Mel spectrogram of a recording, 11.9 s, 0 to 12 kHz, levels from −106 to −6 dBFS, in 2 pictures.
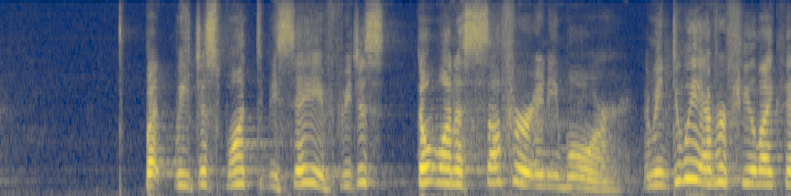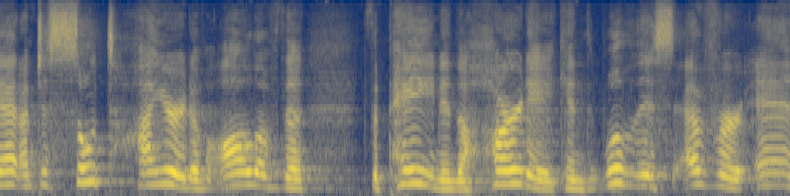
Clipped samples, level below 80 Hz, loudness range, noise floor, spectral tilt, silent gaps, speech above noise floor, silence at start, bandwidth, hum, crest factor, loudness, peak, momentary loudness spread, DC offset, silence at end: under 0.1%; -60 dBFS; 2 LU; -67 dBFS; -4.5 dB/octave; none; 47 dB; 1.1 s; 12 kHz; none; 20 dB; -21 LUFS; 0 dBFS; 9 LU; under 0.1%; 0 s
